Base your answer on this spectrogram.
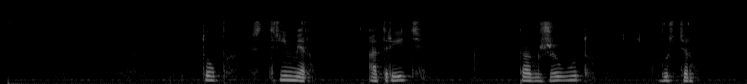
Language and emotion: Russian, neutral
